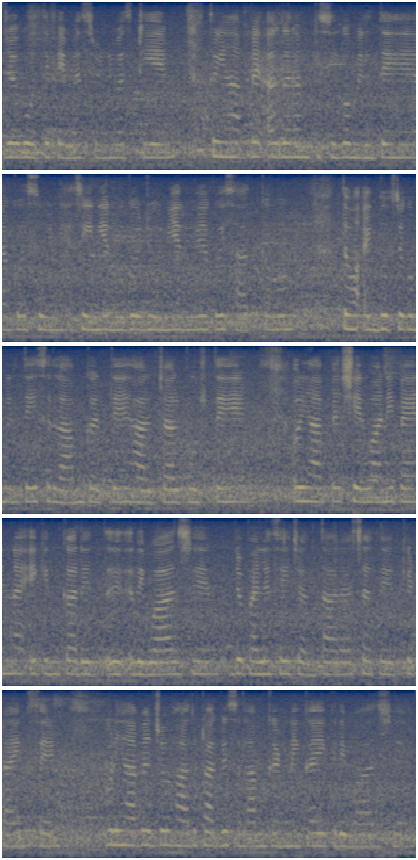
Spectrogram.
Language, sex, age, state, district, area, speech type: Urdu, female, 30-45, Uttar Pradesh, Aligarh, rural, spontaneous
